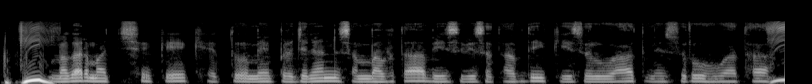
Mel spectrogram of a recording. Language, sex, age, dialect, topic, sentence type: Hindi, male, 25-30, Awadhi Bundeli, agriculture, statement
